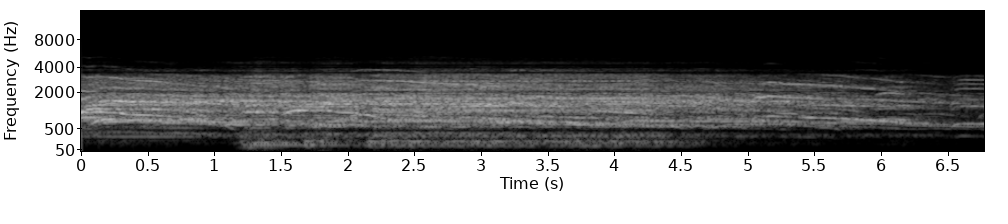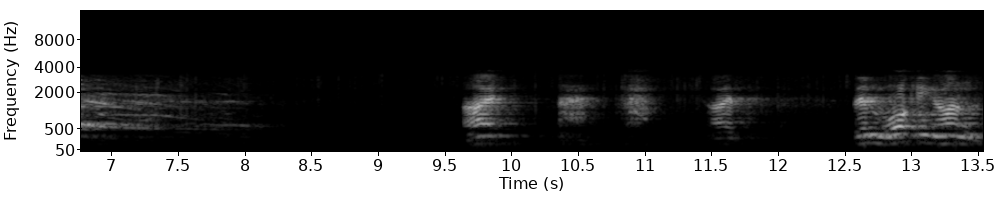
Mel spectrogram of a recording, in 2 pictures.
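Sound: stadium crowd cheering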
